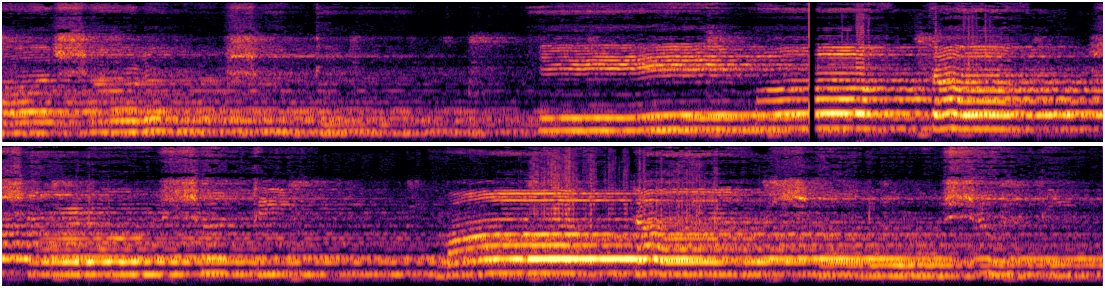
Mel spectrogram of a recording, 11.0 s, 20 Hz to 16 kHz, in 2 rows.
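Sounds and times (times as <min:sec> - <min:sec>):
woman singing devotional song: 0:00.0 - 0:11.0.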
